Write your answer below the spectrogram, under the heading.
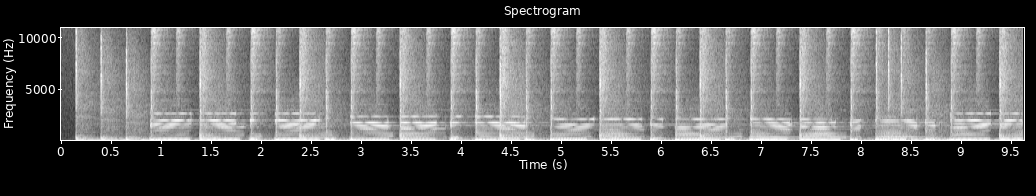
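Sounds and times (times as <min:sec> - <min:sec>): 
music tones: 0:00.0 - 0:09.6.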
